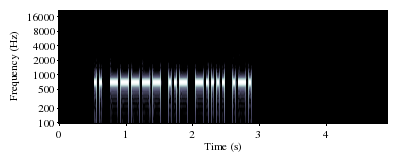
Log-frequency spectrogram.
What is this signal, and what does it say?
Morse code, heard as a keyed tone, about 30 wpm, 700 Hz. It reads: I0U6R
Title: Code Groups - 5 Letter:Numbers - 30wpm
